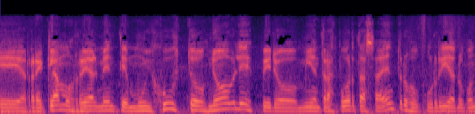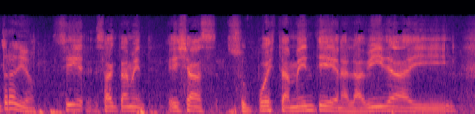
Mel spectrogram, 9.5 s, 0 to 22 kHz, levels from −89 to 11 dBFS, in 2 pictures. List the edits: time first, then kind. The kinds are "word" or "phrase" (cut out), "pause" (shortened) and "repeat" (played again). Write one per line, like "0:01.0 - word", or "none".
0:02.1 - word
0:03.3 - word
0:04.6 - word
0:05.6 - word
0:07.0 - word
0:08.1 - word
